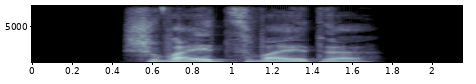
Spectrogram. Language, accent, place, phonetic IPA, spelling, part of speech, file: German, Germany, Berlin, [ˈʃvaɪ̯t͡svaɪ̯tə], schweizweite, adjective, De-schweizweite.ogg
- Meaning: inflection of schweizweit: 1. strong/mixed nominative/accusative feminine singular 2. strong nominative/accusative plural 3. weak nominative all-gender singular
